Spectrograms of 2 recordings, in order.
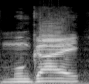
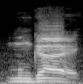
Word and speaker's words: Milngavie: that's the end of our work tour of mungai town village mungai it's spelt m-i-l-n-g-a-v-i mungai mungai watch like share subscribe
